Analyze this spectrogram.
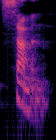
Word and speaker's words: salmon: Another one is salmon. Salmon.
